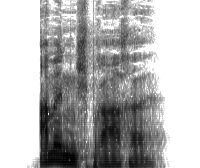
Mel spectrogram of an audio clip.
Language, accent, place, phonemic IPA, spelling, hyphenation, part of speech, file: German, Germany, Berlin, /ˈamənˌʃpʁaːxə/, Ammensprache, Am‧men‧spra‧che, noun, De-Ammensprache.ogg
- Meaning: baby talk, parentese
